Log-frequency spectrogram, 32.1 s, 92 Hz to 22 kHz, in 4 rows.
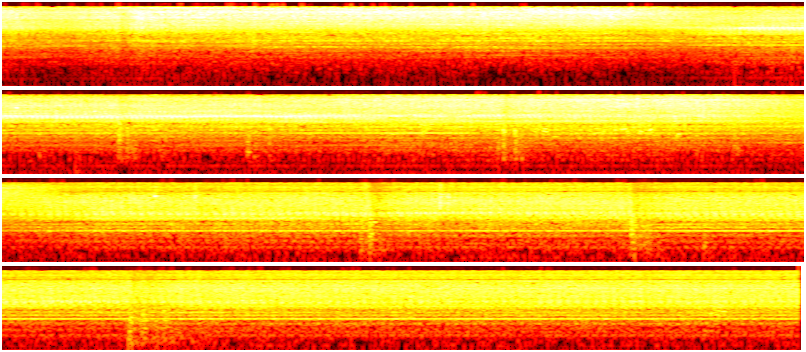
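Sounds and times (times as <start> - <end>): sawmill machinery whining: 0.0 - 32.0.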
